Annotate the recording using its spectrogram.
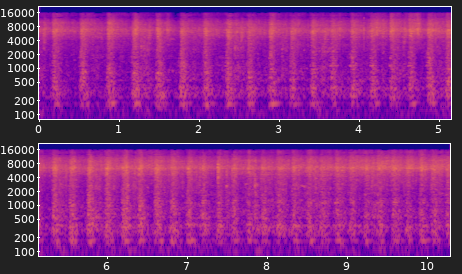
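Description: Blues harmonica imitating a steam train: breathy, rhythmic chugging that speeds up to about four chugs a second.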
